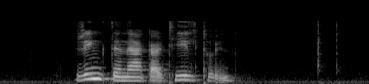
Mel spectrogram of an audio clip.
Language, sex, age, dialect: Faroese, female, 15-35, Suðurstreymoy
